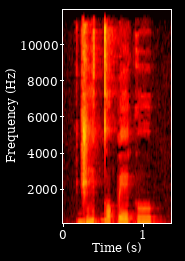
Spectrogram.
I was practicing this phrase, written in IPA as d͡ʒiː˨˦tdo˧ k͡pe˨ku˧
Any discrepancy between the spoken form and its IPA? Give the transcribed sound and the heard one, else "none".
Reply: none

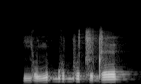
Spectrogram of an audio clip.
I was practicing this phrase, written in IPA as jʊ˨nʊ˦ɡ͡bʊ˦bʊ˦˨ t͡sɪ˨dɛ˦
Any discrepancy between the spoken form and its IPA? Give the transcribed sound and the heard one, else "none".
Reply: none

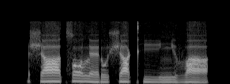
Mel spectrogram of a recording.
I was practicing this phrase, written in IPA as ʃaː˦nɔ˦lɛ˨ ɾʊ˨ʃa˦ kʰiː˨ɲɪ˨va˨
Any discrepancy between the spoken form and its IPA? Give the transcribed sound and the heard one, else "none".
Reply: n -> t͡s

